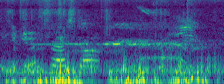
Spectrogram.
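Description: A horse whinnying, a wavering high call that runs on through most of the two seconds.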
